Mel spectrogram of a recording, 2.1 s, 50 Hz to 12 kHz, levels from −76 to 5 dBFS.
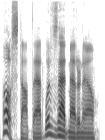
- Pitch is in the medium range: No, low, 130 Hz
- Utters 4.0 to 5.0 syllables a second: Yes, 4.8 syllables/s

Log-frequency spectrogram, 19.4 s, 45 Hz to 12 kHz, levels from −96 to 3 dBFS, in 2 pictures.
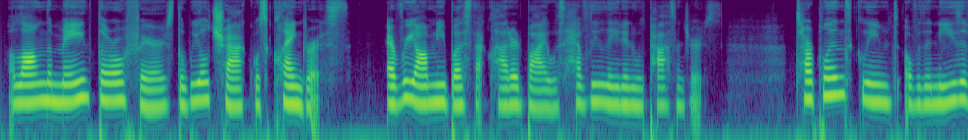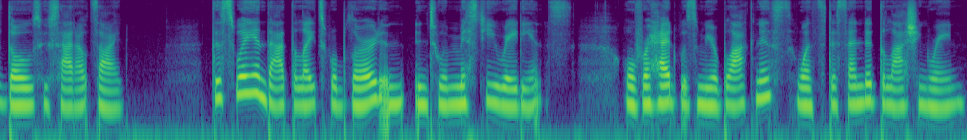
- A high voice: Yes, high, 195 Hz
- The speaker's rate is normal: Yes, average, 155 wpm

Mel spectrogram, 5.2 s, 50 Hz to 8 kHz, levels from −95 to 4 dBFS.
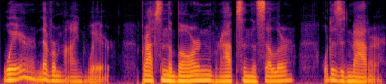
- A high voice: No, low, 135 Hz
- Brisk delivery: No, average, 185 wpm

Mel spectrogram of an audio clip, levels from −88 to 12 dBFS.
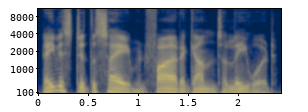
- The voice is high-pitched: No, low, 110 Hz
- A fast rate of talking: Yes, fast, 245 wpm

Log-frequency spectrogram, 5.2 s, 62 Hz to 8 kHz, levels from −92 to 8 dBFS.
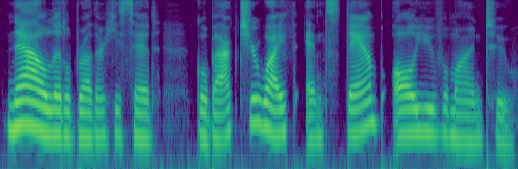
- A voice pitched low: No, medium, 170 Hz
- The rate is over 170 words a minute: Yes, average, 195 wpm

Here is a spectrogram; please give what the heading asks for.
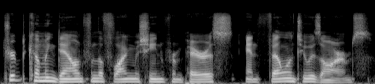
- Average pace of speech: No, fast, 210 wpm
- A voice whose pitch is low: Yes, low, 125 Hz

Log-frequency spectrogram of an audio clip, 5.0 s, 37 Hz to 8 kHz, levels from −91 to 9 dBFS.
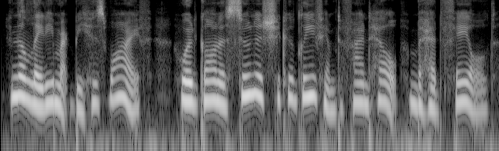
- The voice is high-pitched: Yes, high, 205 Hz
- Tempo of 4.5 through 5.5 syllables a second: No, 5.8 syllables/s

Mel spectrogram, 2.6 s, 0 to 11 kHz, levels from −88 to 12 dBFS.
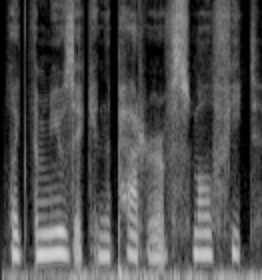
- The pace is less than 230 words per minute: Yes, fast, 205 wpm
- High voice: Yes, high, 205 Hz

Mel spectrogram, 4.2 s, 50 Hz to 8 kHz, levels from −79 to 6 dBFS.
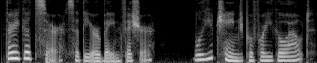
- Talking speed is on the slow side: No, average, 200 wpm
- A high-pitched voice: Yes, high, 200 Hz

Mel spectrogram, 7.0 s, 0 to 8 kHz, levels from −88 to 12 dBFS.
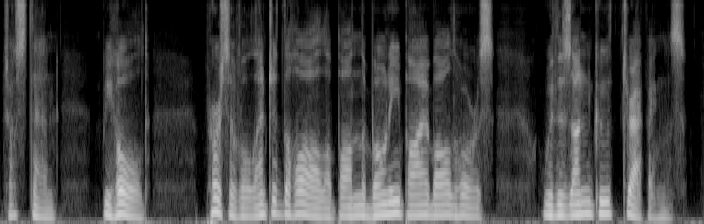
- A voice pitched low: Yes, low, 130 Hz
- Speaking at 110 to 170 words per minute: Yes, slow, 135 wpm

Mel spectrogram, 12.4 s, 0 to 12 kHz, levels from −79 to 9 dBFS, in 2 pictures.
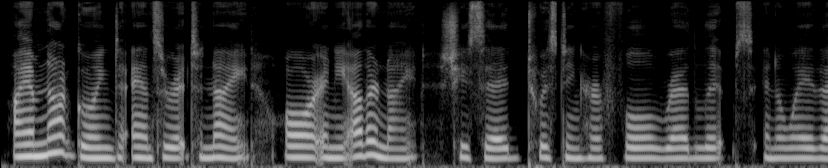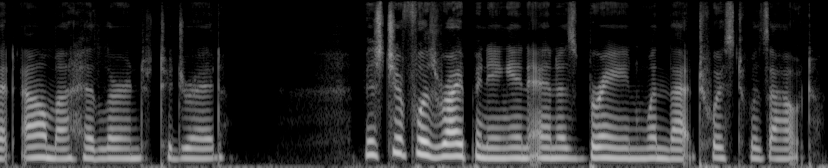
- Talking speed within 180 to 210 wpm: Yes, average, 190 wpm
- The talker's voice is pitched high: Yes, high, 215 Hz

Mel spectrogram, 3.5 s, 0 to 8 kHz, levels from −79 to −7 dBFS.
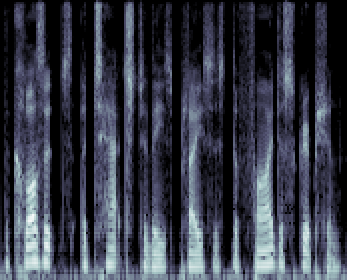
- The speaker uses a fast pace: No, average, 140 wpm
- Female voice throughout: No, male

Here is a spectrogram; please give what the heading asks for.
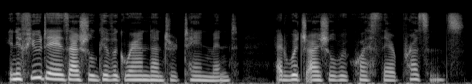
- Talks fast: Yes, fast, 215 wpm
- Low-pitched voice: No, high, 210 Hz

